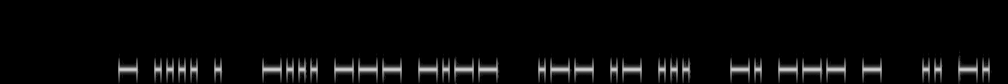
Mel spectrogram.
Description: Morse code, heard as a keyed tone, about 20 wpm, 700 Hz. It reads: THE BOY WAS NOT IN
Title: Sentences from Top 1000 Words - Review Part 6 - 20wpm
